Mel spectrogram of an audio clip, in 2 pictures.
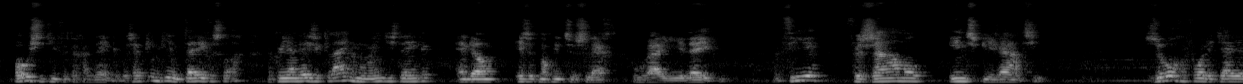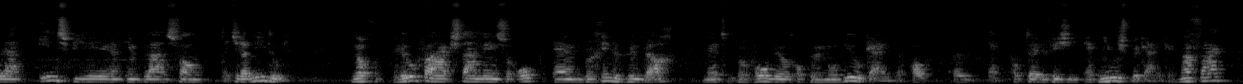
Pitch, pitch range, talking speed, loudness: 135 Hz, 120-150 Hz, 180 wpm, -36 LUFS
